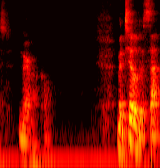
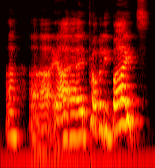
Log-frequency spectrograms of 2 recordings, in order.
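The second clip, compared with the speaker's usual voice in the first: higher, halting, nervous; frightened stammer; 12 semitones higher, 4 dB louder than usual. Acted. Girl stammering fearfully about the newt. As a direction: stammer out a fear.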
